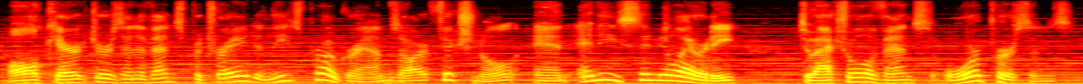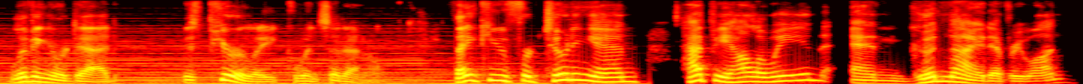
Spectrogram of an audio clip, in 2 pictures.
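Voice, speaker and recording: A man's voice: on the high side, big pitch swings, normal speed, a little mellow, soft background music. A man announcing in a theatrical manner, reading a scripted sign-off for a radio drama.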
